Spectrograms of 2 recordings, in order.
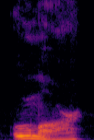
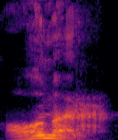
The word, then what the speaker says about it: Umar: It's not Umar. It's Omar. Okay, that's how it's pronounced.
